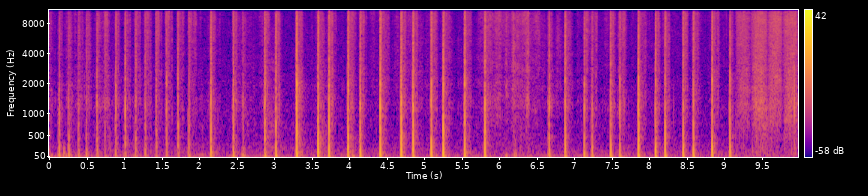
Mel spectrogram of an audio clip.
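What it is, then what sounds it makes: Fabric-covered padded watch cushion. A small padded black fabric watch pillow, held in the palm, is rubbed and brushed with the fingers of the other hand. About 42 short, crisp, dry scratchy strokes follow one another in an uneven rhythm, each with a soft low thump. The clip ends in a steadier, breathy rubbing swell.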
